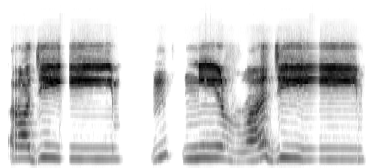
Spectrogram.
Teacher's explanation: मद्दे असली में 2 हरकत, 2 काउंटिंग्स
